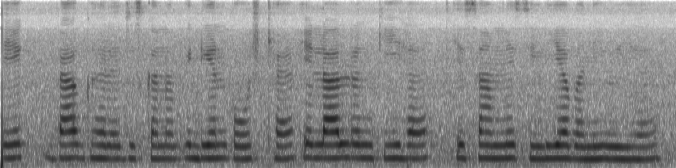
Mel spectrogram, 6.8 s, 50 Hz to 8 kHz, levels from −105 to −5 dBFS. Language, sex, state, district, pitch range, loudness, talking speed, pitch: Hindi, female, Uttar Pradesh, Muzaffarnagar, 220-230 Hz, -25 LUFS, 175 wpm, 230 Hz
